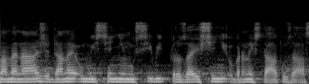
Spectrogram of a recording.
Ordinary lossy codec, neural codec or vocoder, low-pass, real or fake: AAC, 64 kbps; none; 7.2 kHz; real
